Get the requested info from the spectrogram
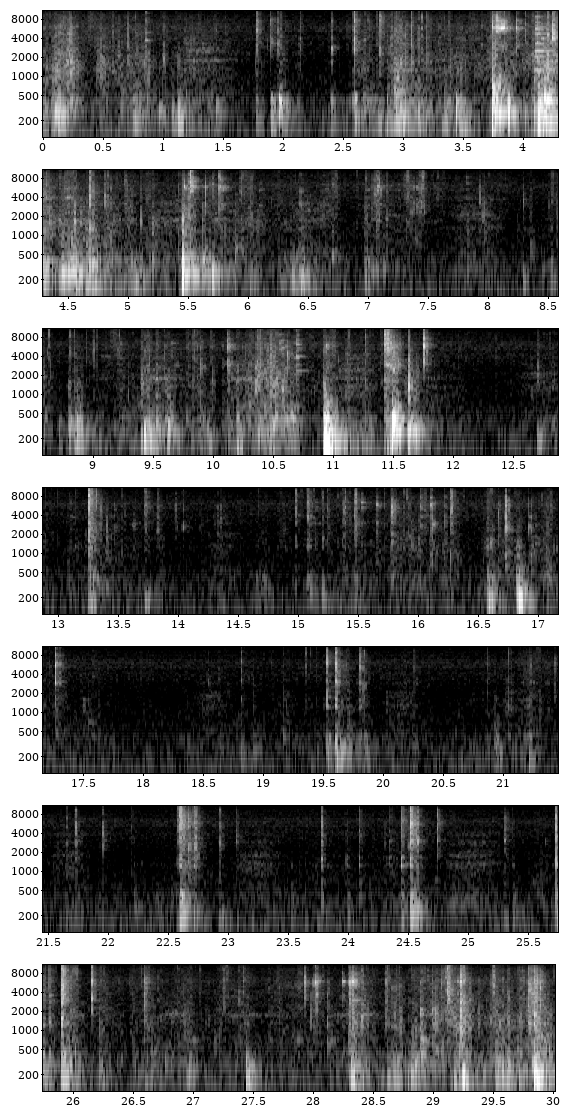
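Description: Irregular clicks, taps and scraping of hand tools (pliers and a hook-blade knife) working a small AC fan motor's copper-wound stator apart, cutting and pulling its lead wires. The handling is busiest in the first few seconds, with one louder knock about eleven seconds in and a quieter, sparser stretch after it.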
